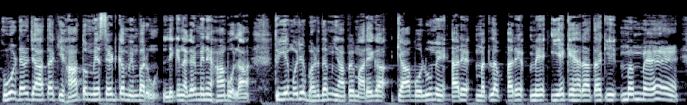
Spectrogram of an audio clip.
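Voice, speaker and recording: A woman's voice: mid-range voice, fairly even intonation, normal speed, mellow, lightly acted. A woman voicing a timid young male henchman who stammers out of fear. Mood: panicky. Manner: stammering, fearful.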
